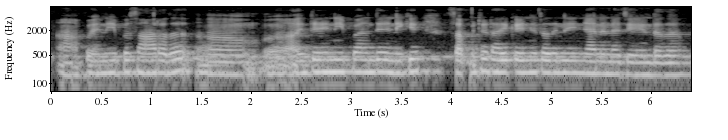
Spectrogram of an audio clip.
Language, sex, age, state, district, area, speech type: Malayalam, female, 30-45, Kerala, Kottayam, rural, spontaneous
